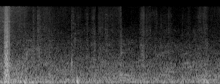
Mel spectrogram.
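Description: A sharp click right at the start, then a fainter one just under a second in, over steady outdoor background noise with voices.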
